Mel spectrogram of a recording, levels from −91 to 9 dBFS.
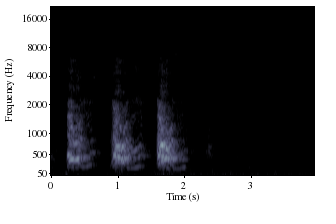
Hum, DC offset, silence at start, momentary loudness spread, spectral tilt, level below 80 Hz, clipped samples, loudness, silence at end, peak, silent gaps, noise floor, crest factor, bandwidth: none; under 0.1%; 0.25 s; 14 LU; -5 dB/octave; under -90 dBFS; under 0.1%; -45 LUFS; 2 s; -26 dBFS; none; under -90 dBFS; 22 dB; 8.4 kHz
